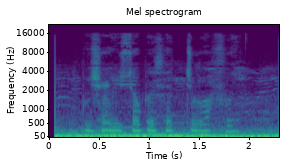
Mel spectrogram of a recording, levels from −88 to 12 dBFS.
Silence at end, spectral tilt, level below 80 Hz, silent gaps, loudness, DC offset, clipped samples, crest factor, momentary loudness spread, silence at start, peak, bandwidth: 0 s; -7 dB/octave; -22 dBFS; none; -26 LUFS; under 0.1%; under 0.1%; 12 dB; 4 LU; 0.05 s; -10 dBFS; 15 kHz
